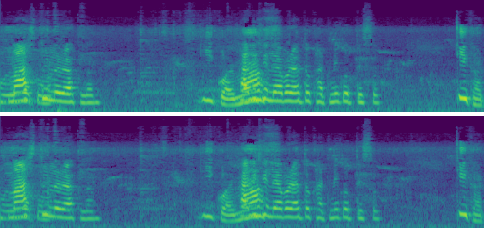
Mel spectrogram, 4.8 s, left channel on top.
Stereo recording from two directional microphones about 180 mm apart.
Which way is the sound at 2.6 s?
35° right (ahead or behind).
